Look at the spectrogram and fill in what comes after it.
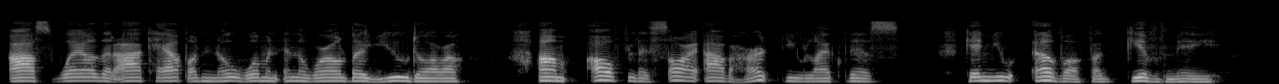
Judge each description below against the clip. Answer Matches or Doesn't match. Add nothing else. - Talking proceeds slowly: Matches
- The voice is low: Doesn't match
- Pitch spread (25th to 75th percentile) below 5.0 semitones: Matches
